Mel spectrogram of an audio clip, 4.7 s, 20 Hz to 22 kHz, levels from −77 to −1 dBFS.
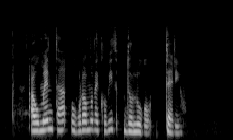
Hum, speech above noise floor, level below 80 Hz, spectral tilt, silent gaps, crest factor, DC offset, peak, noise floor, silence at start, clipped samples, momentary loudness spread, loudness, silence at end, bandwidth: none; 49 dB; -80 dBFS; -6 dB/octave; none; 22 dB; under 0.1%; -8 dBFS; -75 dBFS; 0.6 s; under 0.1%; 13 LU; -27 LUFS; 1.05 s; 11 kHz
